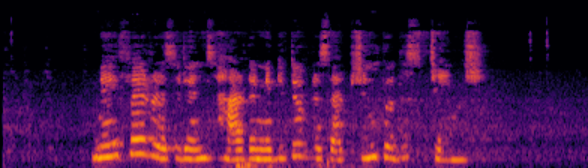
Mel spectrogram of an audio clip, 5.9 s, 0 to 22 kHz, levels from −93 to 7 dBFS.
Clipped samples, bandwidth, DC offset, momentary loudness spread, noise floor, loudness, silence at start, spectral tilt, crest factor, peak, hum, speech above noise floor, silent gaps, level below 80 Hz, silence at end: under 0.1%; 12.5 kHz; under 0.1%; 10 LU; -60 dBFS; -21 LUFS; 0.9 s; -3.5 dB/octave; 18 dB; -4 dBFS; none; 39 dB; none; -44 dBFS; 1.05 s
